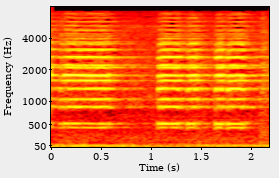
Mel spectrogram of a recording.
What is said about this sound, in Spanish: A ver, hay un coche aquí sonando la bocina, no sé qué quiere.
